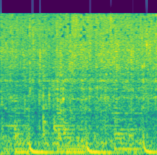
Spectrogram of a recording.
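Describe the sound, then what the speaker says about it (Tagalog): Onion sautéing in hot cooking oil for chicken adobo, a loud steady sizzle with faint stirring scrapes, close and continuous with no voices. "Lagyan na natin yung ating onion."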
